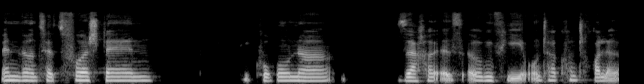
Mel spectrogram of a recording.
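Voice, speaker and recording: A woman speaks at a very slow pace. Her fairly low voice stays monotone and flat. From Bielefeld, Germany. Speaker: podcast host, radio worker. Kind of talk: casual interview.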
